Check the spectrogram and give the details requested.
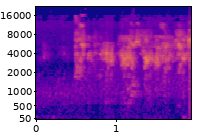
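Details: House sparrows in an allotment hedge in late October–early November 2020 chatter in a dense, overlapping run of bright, high chirps after a quiet half-second; they go quiet when someone walks in.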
